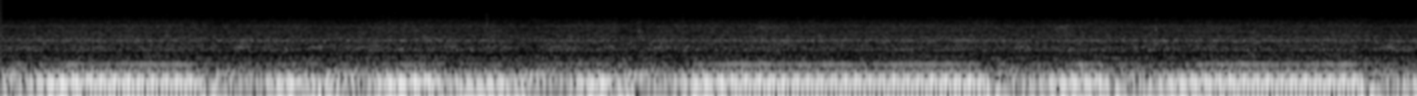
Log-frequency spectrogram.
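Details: Car that also jerks under load and hard acceleration idles low and steady but dips and stumbles every couple of seconds; uneven hiccup pointing to a misfire at idle, cause unknown.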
